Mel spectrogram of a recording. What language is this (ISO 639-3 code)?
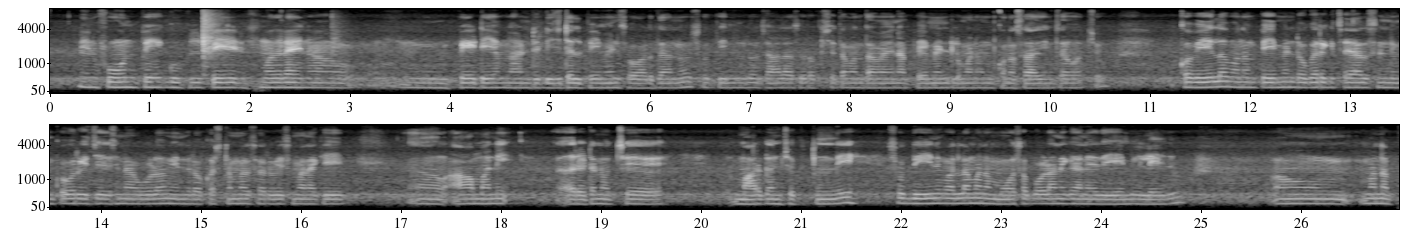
tel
